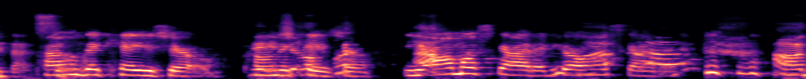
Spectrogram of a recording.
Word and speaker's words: pão de queijo: Pão de queijo. I say that. Pão de queijo. Pão de queijo.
